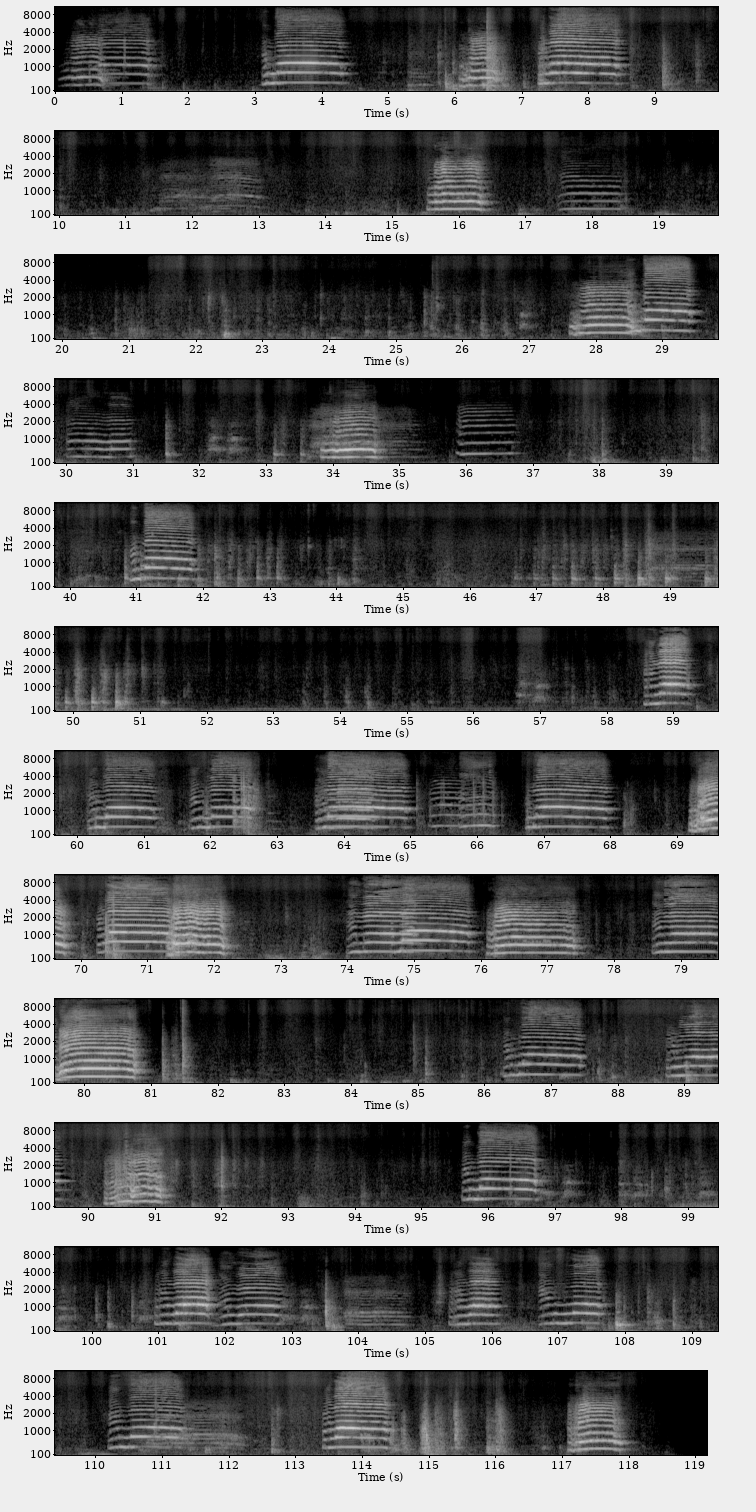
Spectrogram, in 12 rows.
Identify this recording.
Karitsat määkivät karsinassa / Lambs bleating in a stall, small pack
Kolme karitsaa määkii harvakseen sisällä karsinassa, olkien kahinaa.
Paikka/Place: Suomi / Finland / Kitee, Sarvisalo
Aika/Date: 14.04. 1991
Animals, Domestic-Animals, Field-Recording, Finland, Finnish-Broadcasting-Company, Karitsa, Lamb, Lammas, Sheep, Soundfx, Suomi, Tehosteet, Yle, Yleisradio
